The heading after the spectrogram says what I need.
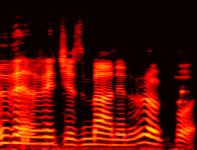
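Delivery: put-on Spanish accent.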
